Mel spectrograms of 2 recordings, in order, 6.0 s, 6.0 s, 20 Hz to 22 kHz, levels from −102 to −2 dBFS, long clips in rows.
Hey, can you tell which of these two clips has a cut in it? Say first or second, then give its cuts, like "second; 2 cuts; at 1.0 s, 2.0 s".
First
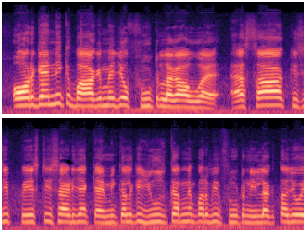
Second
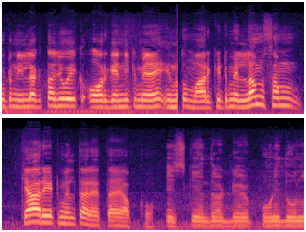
second; 2 cuts; at 1.8 s, 4.7 s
